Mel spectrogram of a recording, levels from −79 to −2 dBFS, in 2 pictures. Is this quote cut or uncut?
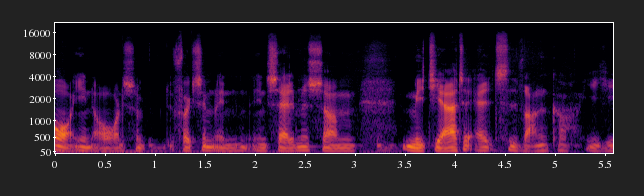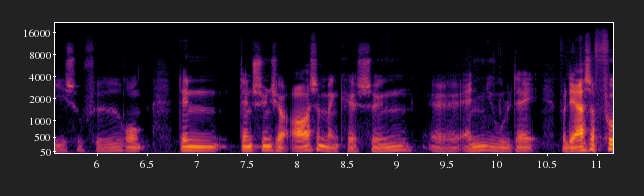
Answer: uncut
